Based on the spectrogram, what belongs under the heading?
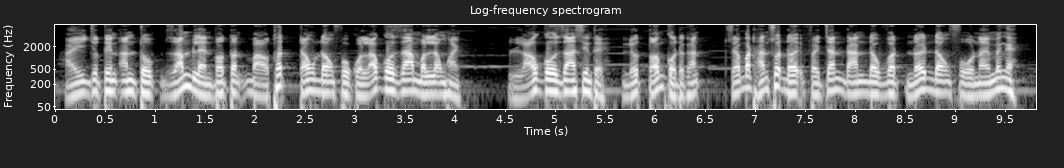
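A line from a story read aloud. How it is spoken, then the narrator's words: Old man's angry growl. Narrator (Vietnamese): giận dữ, lão gằn giọng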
